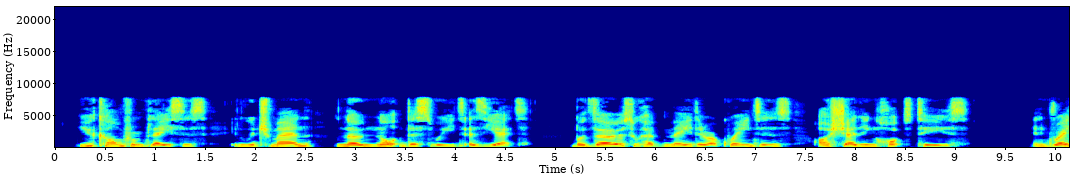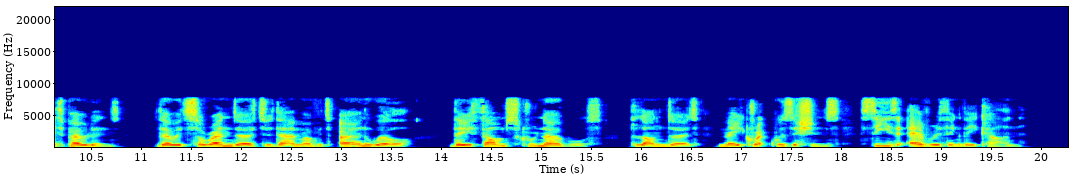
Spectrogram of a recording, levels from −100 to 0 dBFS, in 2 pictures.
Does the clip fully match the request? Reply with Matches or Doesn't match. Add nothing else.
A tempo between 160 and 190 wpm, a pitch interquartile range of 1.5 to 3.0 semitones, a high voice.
Doesn't match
